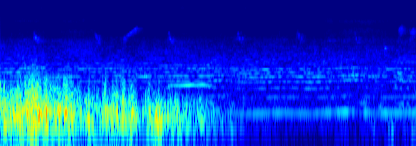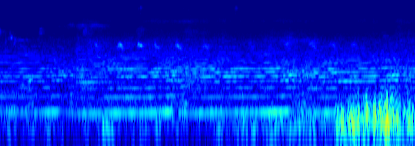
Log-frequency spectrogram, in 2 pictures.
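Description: A loud, choppy low rumble for the first couple of seconds, then a steady droning hum at one pitch, with birds chirping.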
